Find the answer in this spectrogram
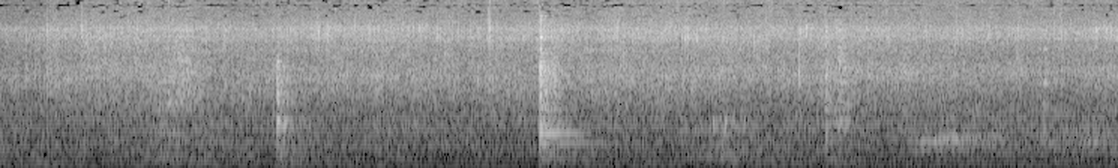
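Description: Chopped onions and tomatoes sizzling in hot ghee and butter on an iron tawa, the sizzle swelling as the tomatoes go in. A metal spatula scrapes and knocks against the griddle while stirring, the sharpest knock about three and a half seconds in with a short ring.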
